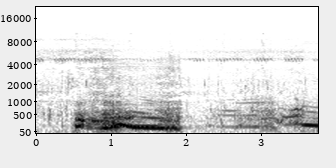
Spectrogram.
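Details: African lion letting out one loud, low, moaning roar of about one and a half seconds that slides downward, followed by quieter rumbling growls with a steady hiss behind.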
